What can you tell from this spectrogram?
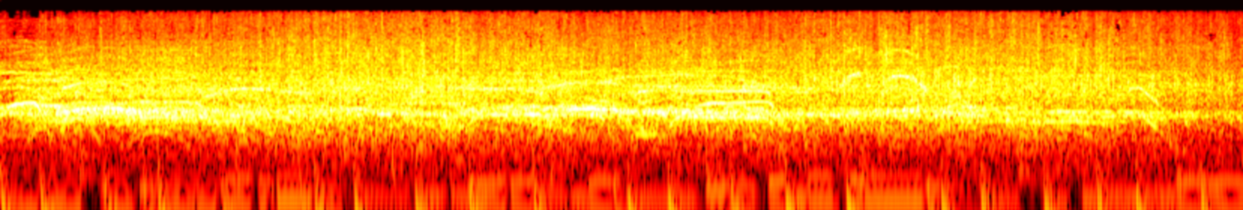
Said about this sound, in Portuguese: Oh, aí agora entra bem. aquele efeito sonoro da torcida do Vasco, assim.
